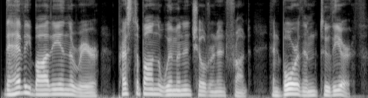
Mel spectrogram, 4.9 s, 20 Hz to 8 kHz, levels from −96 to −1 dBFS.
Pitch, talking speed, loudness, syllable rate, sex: 120 Hz, 245 wpm, -18 LUFS, 6.1 syllables/s, male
